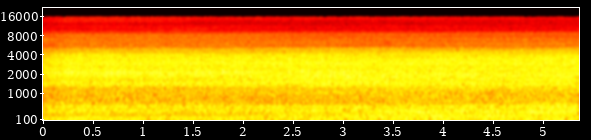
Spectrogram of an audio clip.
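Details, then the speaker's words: BMW E46/E36 engine just started, still cool, at idle before AC is switched on; smooth, even, steady idle with no lope, knock or rattle, judged fairly smooth; rough sound would point to the pulleys. Normal idle. "Sekarang kita nyalain mesin untuk kita cek lebih lanjut suara mesin dan idle. Kalau suaranya kayak gini, ini bisa dibilang lumayan halus."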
